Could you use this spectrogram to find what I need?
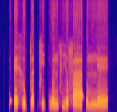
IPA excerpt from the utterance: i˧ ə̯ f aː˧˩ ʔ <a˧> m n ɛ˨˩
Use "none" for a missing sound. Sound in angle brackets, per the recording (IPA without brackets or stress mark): ə˧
